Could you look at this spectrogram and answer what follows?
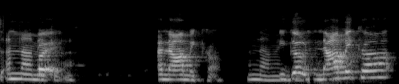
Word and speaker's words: Anamika: pronounce your name because I pronounce it of course with my Portuguese pronunciation and I would say anamik but I'm not sure if the tone is on the right place that that's that's actually pretty correct an Nam but it's Nam yeah the the tone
